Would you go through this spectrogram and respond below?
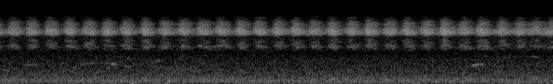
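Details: Hot-weather cicadas on a lonely Sardinia shore, their piercing buzz pulsing steadily at about 162 beats a minute, clean and rhythmic over a soft hush of water.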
